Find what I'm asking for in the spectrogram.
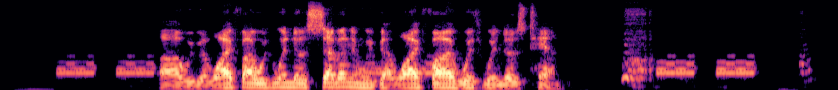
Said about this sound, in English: Um, sorry about the ringing phone in the background here. We are in the office today and there's going to be some phone noise.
